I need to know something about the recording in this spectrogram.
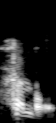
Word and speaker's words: HMBLDT: and definitely commercial, and they're called Humboldt. They're not called Humboldt like spelled like Humboldt County. It's HMBLDT.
